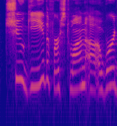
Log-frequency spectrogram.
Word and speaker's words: cheugy: front on the guardian today these words are pronounced chugi the first one a word used by generation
